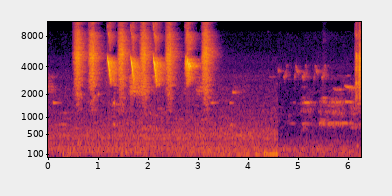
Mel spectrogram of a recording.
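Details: Caged untrained greater green leafbird in a bird kiosk: about eight raspy, downslurred chattering notes in quick succession, each with a piercing whistled accent, then quieter twittering and a final burst.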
